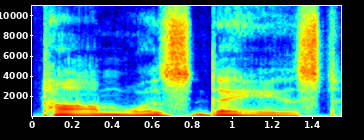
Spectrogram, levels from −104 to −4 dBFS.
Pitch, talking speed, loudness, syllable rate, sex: 95 Hz, 115 wpm, -18 LUFS, 2.1 syllables/s, male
